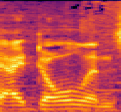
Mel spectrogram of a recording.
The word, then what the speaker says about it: Eidolon: Yeah, so I call it Eidolon as well, but the proper pronunciation is apparently Eidolon.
